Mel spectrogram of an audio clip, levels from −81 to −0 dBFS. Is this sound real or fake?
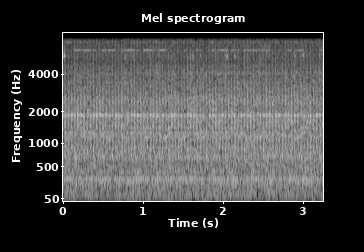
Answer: real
